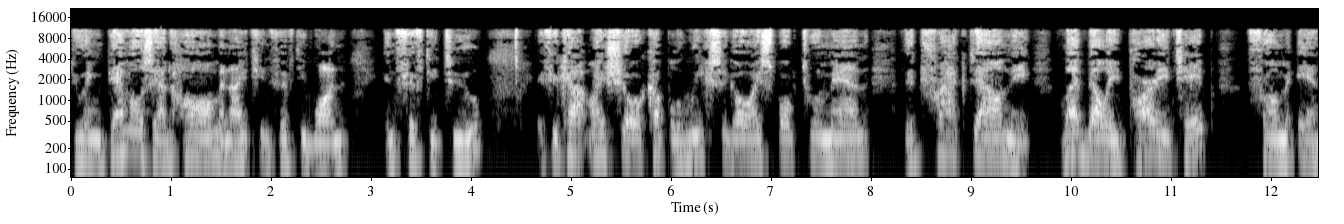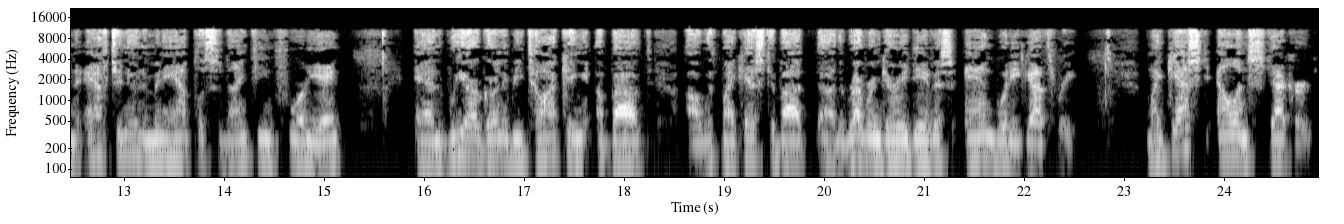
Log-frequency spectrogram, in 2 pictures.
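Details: Adult male with dysphonia after recently losing a vocal cord; the loss was not caused by his polio in 1948, and he previously sang.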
